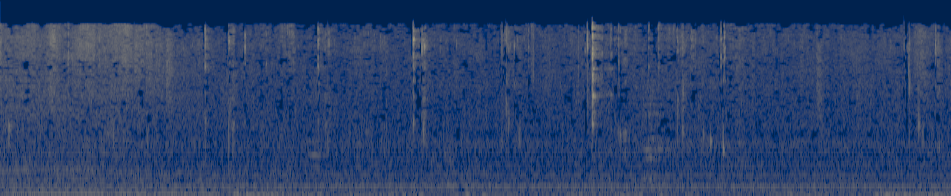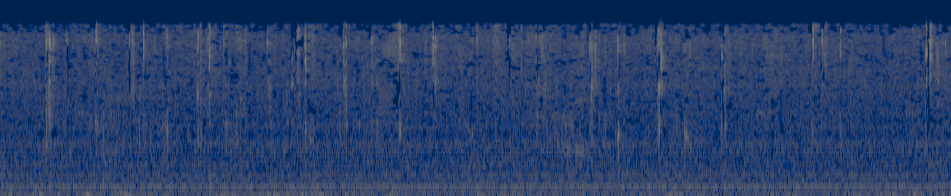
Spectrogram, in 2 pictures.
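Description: Close-up chewing and biting sounds of someone eating, with scattered light clicks of a spoon and fork against a glass bowl, the sharpest about four and a half seconds in. A steady low hum runs underneath.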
